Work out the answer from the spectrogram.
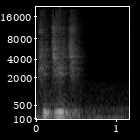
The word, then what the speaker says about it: Kijiji: next place that you can find accommodation is Kijiji Kijiji is spelled k-i-j-i-j-i it sounds funny right so Kijiji is another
